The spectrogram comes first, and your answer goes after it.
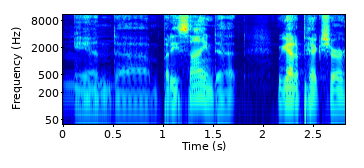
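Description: A man speaks in a plain, everyday voice at a moderate pace, with ordinary pitch variation. The recording is very clean, with a silent background. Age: 50s. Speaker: concert promoter. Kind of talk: casual chat. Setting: promoter's office.

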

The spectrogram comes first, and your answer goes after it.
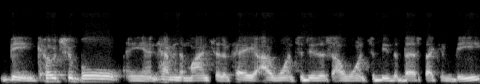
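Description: Here is a man with an ordinary speaking voice and a fairly low pitch. He keeps a moderate pace with ordinary pitch variation. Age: 20s. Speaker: real estate broker and former pro football player. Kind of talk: interview.

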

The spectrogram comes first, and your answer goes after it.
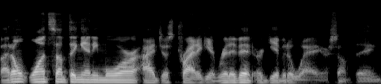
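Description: A man with a very deep, low pitch and ordinary pitch variation, speaking at a very fast pace against a quiet background, in a dry, close sound with no echo. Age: 30s. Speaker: real estate investor and podcaster. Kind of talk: interview.

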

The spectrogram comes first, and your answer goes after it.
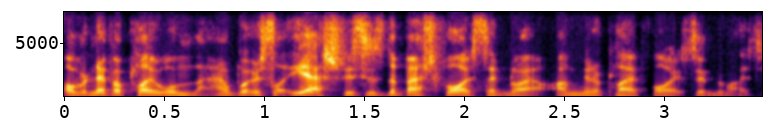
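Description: There's lively intonation from this man, recorded with a dry, close sound and no echo. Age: 40s. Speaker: comic book writer and game designer. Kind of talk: interview.

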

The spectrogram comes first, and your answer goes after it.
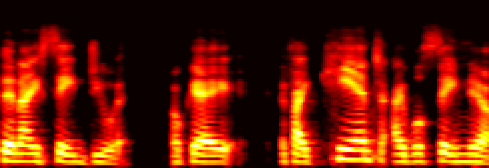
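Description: A woman's normal speaking voice, dry and close with no echo, with ordinary pitch variation. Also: very clean recording, silent background. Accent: American. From US South, East Tennessee. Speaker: accountant and author. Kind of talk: interview.

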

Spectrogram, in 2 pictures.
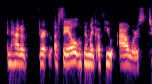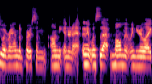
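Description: A woman with an American accent talks in an ordinary speaking voice at a medium pitch. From Philadelphia, US. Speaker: lawyer turned entrepreneur. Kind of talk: casual interview chat.

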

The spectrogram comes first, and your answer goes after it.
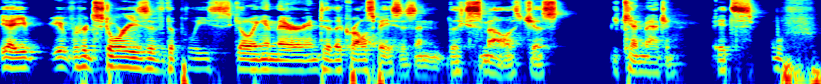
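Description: Very deep and low, the man's voice carries vocal fry, ordinary pitch variation and a moderate pace. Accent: American. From Chicago suburbs. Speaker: sports radio personality. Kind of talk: casual chat.

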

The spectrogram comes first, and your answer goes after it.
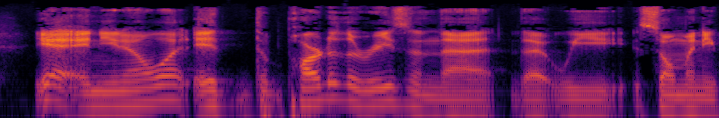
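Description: This man has a New York accent and lively intonation. He talks at a fairly quick pace against a quiet background. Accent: New York American. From New York City, born in Jamaica. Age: 20s. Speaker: podcaster and entrepreneur. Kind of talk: interview.

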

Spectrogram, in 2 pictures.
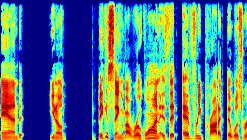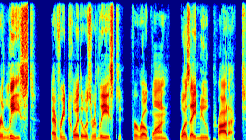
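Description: In a normal speaking voice, a man of medium pitch talks at a moderate pace with lively intonation and very even loudness, in a very clean, dry, close recording with a silent background and no echo. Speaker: podcast host. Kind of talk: casual chat.

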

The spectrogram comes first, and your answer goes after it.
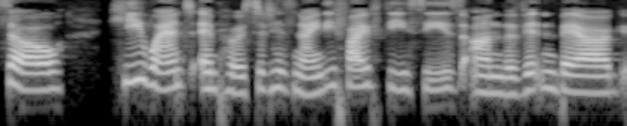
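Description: Doing a put-on character voice in a German accent, a woman speaks at a fairly slow pace with a raspy, medium-pitched sound on a very clean recording with a silent background.

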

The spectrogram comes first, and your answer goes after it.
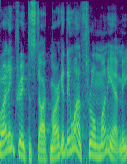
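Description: In an American accent, the voice moves through very wide pitch swings. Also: man. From Chicago. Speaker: stock trading software developer. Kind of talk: interview.

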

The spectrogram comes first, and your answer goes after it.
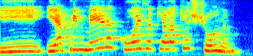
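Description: The speaker is a woman. Her voice moves through very wide pitch swings. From Cruzeiro, interior São Paulo, Brazil. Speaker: NGO founder, support line coordinator. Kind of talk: panel discussion on live podcast.

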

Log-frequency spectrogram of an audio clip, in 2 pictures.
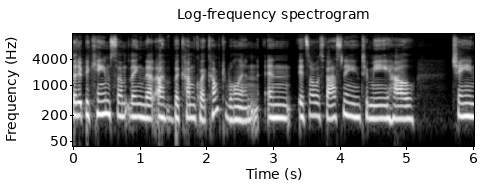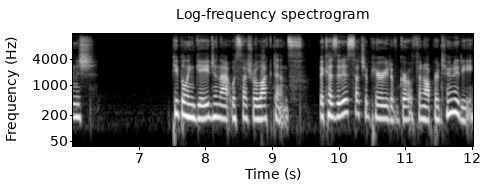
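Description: A woman with a Canadian Prairie accent talks at a fairly quick pace, her pitch fairly low and her intonation fairly even. The recording is very clean, and the background is silent. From Canadian prairies, Moose Jaw, Saskatchewan. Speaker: education professor and dean. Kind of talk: interview monologue.

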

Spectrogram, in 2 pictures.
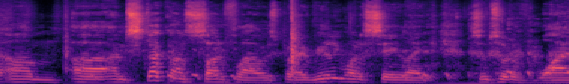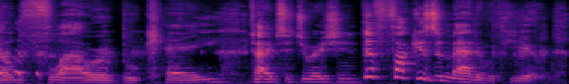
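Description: A man of medium pitch speaks with ordinary pitch variation over noticeable background noise. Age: 50s. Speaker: podcast co-host. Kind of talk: casual chat.

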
